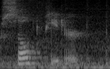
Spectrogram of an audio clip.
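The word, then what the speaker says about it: saltpeter: peter is morning Avery it's spelled s a l t p t r like the name Peter salt peter apparently the spell requires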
